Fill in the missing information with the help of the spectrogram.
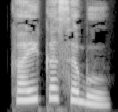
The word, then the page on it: ಕೈಕಸುಬು: kaikasubu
